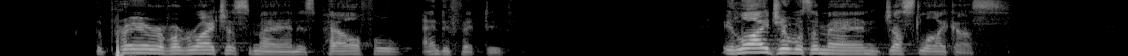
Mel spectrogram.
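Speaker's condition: No condition

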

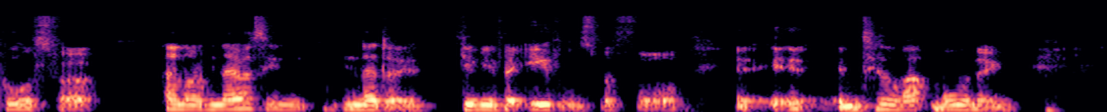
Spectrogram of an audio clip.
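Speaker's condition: Stammer; mild; voice itself unaffected, swaps words for stammer friendly words; prolonged sounds

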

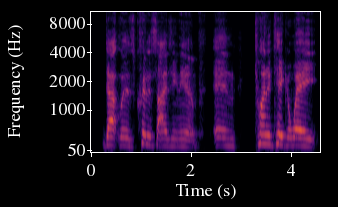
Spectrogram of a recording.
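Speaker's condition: Cerebral palsy; walks with a limp

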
